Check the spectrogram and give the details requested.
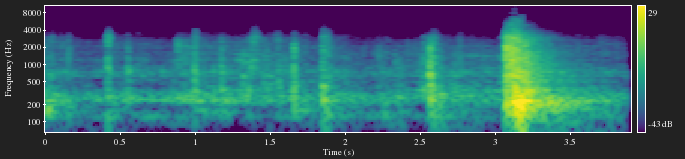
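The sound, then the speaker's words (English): A taxi cab door at the curb at 5th and 115th Streets as it gets dark: a scatter of small clicks and rattles as it is opened, then one loud, solid slam as it shuts near the end. “Christine Matson's cab pulled up at the curb and she opened the door for me”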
